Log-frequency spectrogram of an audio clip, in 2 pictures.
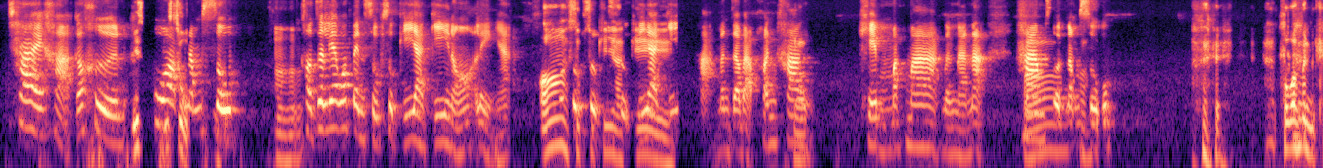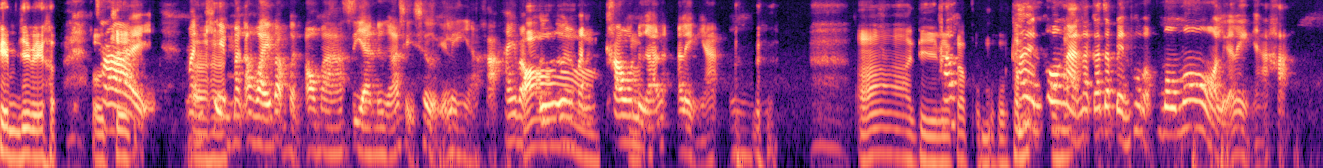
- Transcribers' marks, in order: static; other background noise; distorted speech; laugh; laughing while speaking: "เพราะว่ามันเค็มใช่ไหมครับ ?"; chuckle; in English: "sear"; drawn out: "อ้อ"; chuckle; tapping
- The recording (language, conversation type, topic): Thai, unstructured, อาหารชนิดไหนที่ทำให้คุณรู้สึกมีความสุขที่สุด?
